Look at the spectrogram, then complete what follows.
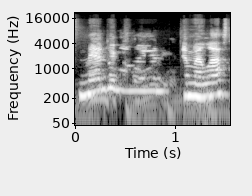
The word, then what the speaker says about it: Mandalorian: and then uh mandeckelorian did i say it right close close enough yeah how do you say it how do i say it it's uh mandichlorian it's mandalorian and my last name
